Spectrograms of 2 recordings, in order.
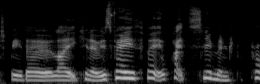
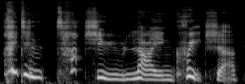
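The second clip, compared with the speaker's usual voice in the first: indignant denial; 4 dB louder, much slower than usual. Acted. Kathy denying she touched Nellie, mock indignation. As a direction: deny it hotly, drawing out the insult. Pinched servant accused, Kathy denies it.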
